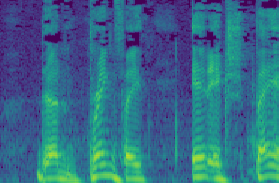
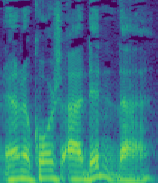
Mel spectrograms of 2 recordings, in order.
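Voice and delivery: ordinary delivery

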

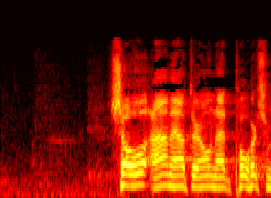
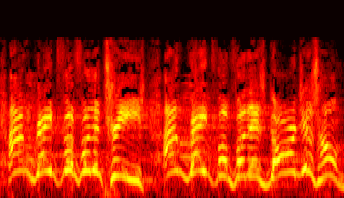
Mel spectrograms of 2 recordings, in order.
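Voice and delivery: high, exultant shouted praise; joyful hollering; 13 semitones higher than usual. Retold or imitated. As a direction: holler your thanks out across the yard. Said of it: "I hollered out loud and said".

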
